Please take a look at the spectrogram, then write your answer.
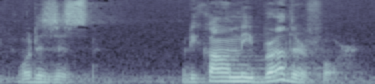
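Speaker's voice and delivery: ordinary talk, nothing marked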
